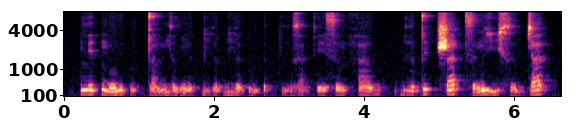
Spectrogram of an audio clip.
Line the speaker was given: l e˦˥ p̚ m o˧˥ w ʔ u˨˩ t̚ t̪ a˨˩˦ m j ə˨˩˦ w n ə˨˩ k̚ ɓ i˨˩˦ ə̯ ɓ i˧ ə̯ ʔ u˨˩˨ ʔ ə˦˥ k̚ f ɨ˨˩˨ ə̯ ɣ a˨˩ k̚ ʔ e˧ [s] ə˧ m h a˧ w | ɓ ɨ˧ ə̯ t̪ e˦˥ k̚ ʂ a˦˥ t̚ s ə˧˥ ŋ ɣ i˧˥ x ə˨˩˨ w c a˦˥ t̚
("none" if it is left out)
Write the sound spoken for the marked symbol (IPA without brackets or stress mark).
s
